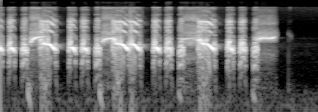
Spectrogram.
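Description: A grey francolin gives loud, harsh, ringing notes in quick repeated bursts, a few rising shrill phrases mixed in, then stops abruptly.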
